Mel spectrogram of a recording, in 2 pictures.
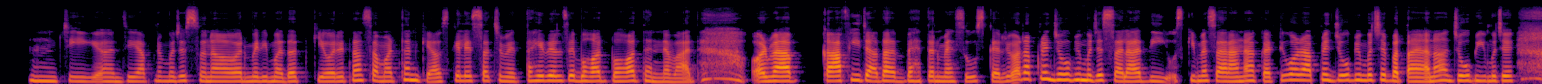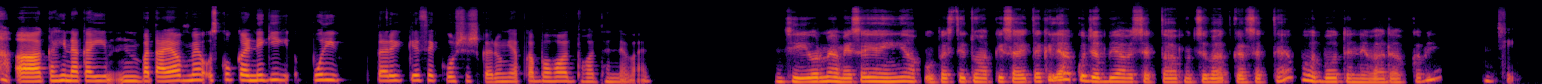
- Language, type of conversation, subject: Hindi, advice, क्यों मुझे बजट बनाना मुश्किल लग रहा है और मैं शुरुआत कहाँ से करूँ?
- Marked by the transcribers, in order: none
